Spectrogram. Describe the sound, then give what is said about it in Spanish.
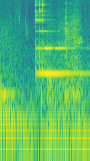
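A single bright clink of glasses touching in a toast, clear, its high metallic ring sustaining and slowly fading over a quiet background. “Vamos a hacer rápido un refil. Salud, corazón.”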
